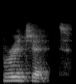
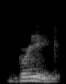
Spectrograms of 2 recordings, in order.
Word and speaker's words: Brig: Some people may call it Bridget. Okay. And that would be a modern pronunciation, but old, Irish Gaelic, it would be Brig, okay?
